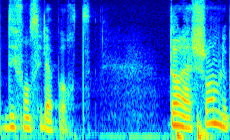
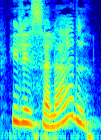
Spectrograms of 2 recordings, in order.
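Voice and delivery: higher, louder worried question; worried mother; 6 semitones higher, 5 dB louder than usual. A narrator's reading. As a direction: ask it as a concerned mum. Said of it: "s'inquiéta la maman". (maman inquiète)

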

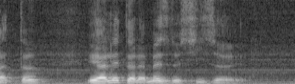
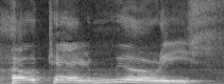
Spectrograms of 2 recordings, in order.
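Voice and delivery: put-on very slow, drawn-out English accent, higher and louder; stiff, solemn Englishman in a thick English accent; 7 semitones higher, 4 dB louder, much slower than usual. A narrator's reading. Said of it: "prit un accent anglais très prononcé et très solennel". (accent anglais très prononcé et solennel, très lent)

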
